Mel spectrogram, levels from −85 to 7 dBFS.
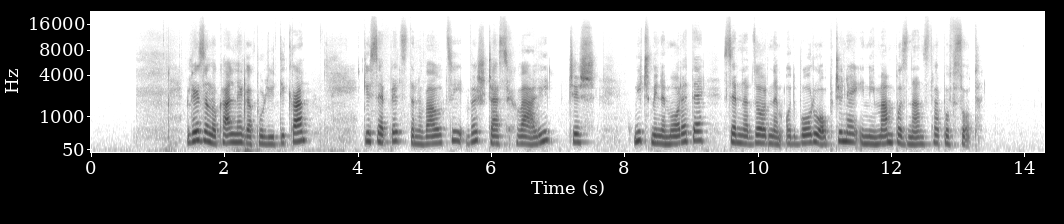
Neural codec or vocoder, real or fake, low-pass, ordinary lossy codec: codec, 44.1 kHz, 7.8 kbps, DAC; fake; 19.8 kHz; none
